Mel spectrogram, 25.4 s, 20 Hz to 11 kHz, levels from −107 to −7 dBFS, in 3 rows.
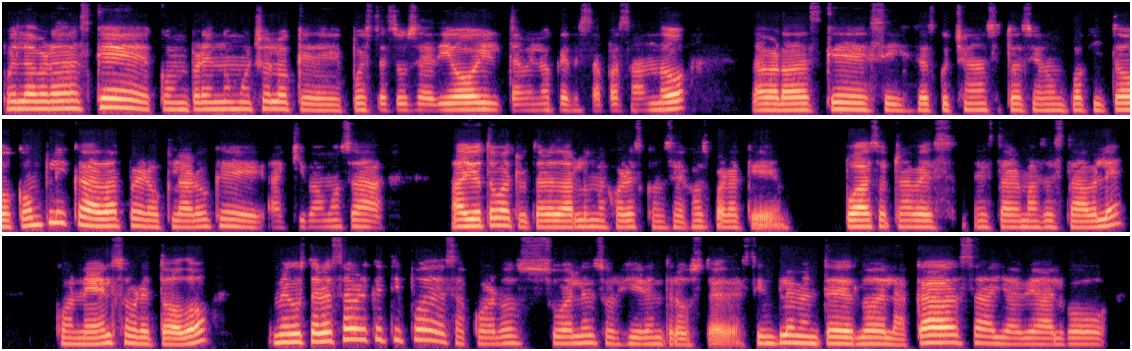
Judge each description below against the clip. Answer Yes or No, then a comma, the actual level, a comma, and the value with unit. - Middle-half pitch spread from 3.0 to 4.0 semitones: No, narrow, 2.5 semitones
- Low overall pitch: No, medium, 185 Hz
